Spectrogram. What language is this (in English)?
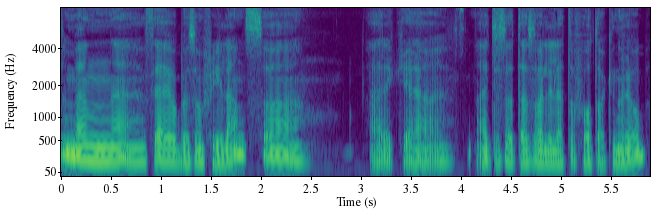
Norwegian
